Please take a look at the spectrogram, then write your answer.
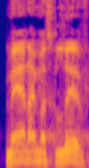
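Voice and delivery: high-pitched, passionate protest; passionate cry. A narrator's reading. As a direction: cry out in desperate appeal, pitch leaping up. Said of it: "cried the fisherman as passionately".

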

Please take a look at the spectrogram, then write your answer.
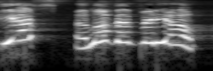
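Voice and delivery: high loud excited cry; excited shout. Real, not acted. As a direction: yell it with joy.

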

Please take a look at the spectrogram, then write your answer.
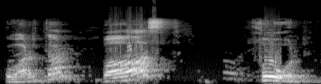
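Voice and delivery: slow, drawn-out كوارتر باست rising on باست; teacher demonstrates the time slowly; slow model. Shown as a demonstration. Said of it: "عايز اقولها بالطريقة دي".

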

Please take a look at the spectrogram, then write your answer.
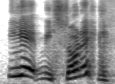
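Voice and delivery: put-on high, excited Huddersfield accent. Imitating the Doctor's Huddersfield line, high and loud. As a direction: mimic Jodie Whittaker's Yorkshire yelp. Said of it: "that Huddersfield accent".

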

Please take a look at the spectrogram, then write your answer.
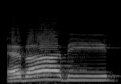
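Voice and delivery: "Ebabil" with the b lengthened and a little thick; drawn-out b. Shown as a demonstration. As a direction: stretch the b in "Ebabil". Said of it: "B'yi uzatıyoruz". ("Ebabil" B uzatılarak)

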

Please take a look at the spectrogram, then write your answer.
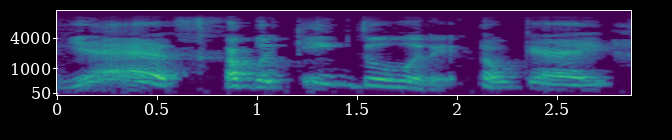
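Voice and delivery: loud, high, laughing yes; excited and a bit giddy; fired up. Real, not acted. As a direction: pump yourself up, laughing. Fired-up self-affirmation.

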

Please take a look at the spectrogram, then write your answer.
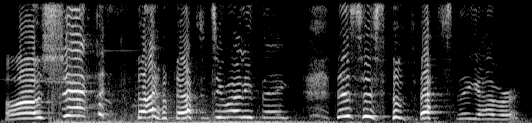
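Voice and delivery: high, loud words through laughter; laughing hysterically. Real, not acted. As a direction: talk while cracking up. Laughing at companion's rampage.

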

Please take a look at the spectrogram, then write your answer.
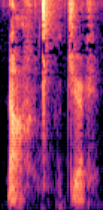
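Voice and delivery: ordinary delivery

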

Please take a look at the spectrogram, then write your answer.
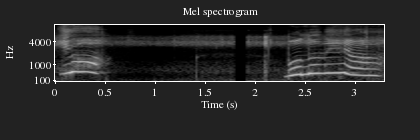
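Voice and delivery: frustrated shout. Real, not acted. Reacting to opponent's play.

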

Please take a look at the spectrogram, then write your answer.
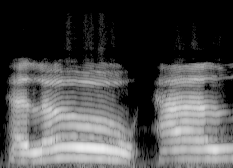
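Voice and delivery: loud distant call. Acted. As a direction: call out to the car from afar. Hitchhiker calling from afar.

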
